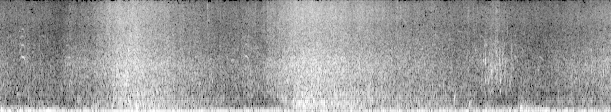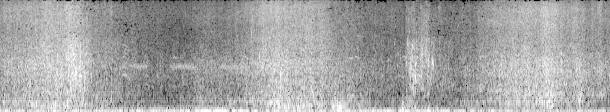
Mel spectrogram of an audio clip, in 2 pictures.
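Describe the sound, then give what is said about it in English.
Ocean waves break on a shore in a steady rhythm, each swell rising into a broad rushing wash and fading back, with a constant airy surf hiss and some wind underneath. “Listen to the waves.”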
